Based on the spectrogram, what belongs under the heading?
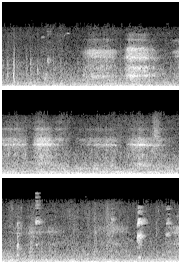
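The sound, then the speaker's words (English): A cat retching and vomiting: a rhythmic run of throaty, wet heaves, roughly one per second, fairly loud against a steady low rumble, with no one speaking. “And at this moment, my cat chooses to vomit.”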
